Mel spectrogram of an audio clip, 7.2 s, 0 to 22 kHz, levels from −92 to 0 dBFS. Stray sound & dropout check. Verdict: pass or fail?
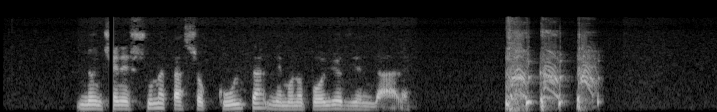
fail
